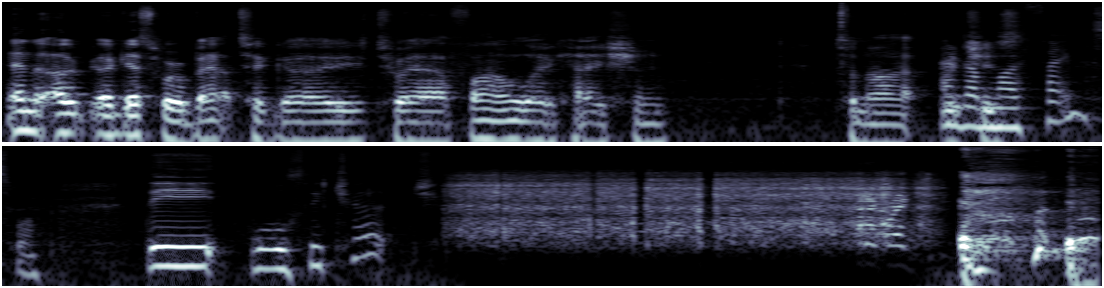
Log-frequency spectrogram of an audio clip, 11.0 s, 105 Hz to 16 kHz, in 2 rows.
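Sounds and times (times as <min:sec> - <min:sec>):
speech: 0:00.0 - 0:03.5, 0:04.2 - 0:08.2
steady hiss: 0:00.0 - 0:10.8
person coughing from choking on dust inside an old church building: 0:10.3 - 0:11.0.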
